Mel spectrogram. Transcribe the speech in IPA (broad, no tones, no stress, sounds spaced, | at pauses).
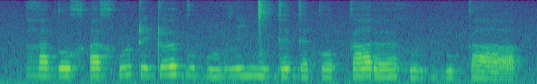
ɦ a ɡ ɾ o x ʔ a x ʔ u ʈ i ʈ œ ɡ u ɓ u v l i ŋ͡ǀ i ɡ ɛ ɡ ɛ k o ʔ k a ɾ œ h u r bʱ u k a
